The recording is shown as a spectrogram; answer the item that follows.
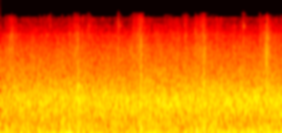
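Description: Footsteps of a person walking on a packed-snow and icy road, about two steps a second, over a steady background noise.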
